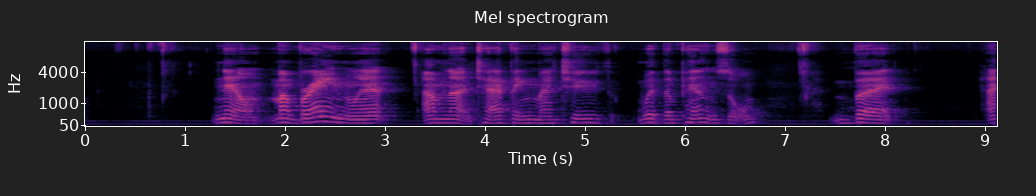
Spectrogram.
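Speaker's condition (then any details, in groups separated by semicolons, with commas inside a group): ALS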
